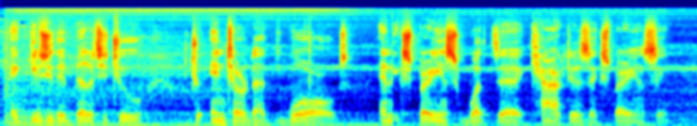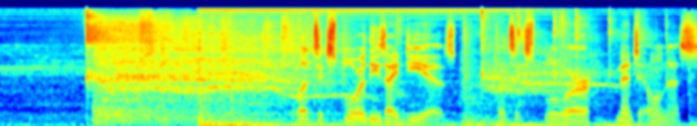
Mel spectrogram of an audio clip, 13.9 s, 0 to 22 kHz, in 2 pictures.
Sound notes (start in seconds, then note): 7.8 screaming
